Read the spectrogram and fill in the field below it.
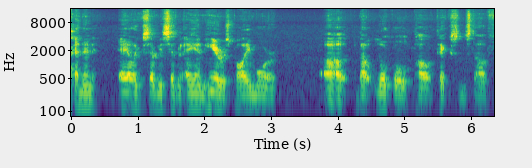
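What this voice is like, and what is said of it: Worn-out, strained voice. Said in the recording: “My voice is kind of shot.”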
